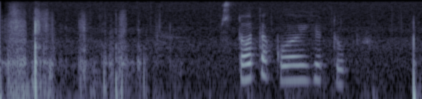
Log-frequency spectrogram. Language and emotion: Russian, neutral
